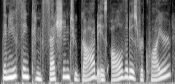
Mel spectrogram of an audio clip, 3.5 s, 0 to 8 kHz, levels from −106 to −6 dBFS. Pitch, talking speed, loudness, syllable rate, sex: 215 Hz, 190 wpm, -16 LUFS, 4.5 syllables/s, female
